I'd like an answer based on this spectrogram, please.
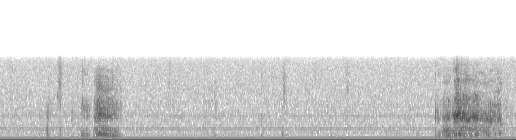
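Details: Lakeland Terriers at play in the snow give two short bouts of gruff, throaty growling, one near the start and one at the end, separated by a long quiet stretch with a low steady hum and a few soft clicks.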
